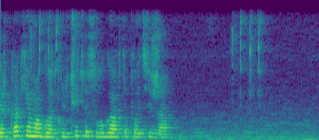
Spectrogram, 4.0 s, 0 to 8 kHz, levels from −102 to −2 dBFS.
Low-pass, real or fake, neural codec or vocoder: 7.2 kHz; real; none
